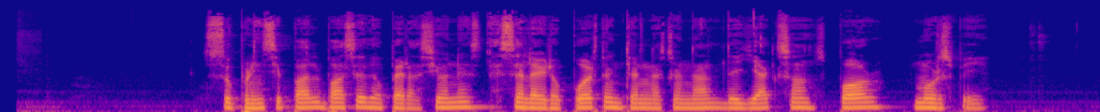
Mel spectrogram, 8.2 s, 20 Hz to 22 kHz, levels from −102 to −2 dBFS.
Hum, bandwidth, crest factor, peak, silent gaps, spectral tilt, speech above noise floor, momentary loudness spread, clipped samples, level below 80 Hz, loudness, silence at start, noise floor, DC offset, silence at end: none; 14.5 kHz; 18 dB; -16 dBFS; none; -6 dB/octave; 42 dB; 7 LU; under 0.1%; -54 dBFS; -33 LUFS; 1.55 s; -75 dBFS; under 0.1%; 0.85 s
